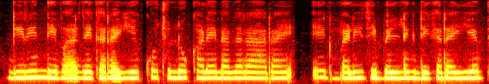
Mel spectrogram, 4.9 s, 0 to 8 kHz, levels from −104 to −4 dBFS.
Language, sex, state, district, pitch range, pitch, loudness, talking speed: Hindi, female, Madhya Pradesh, Bhopal, 215-225 Hz, 220 Hz, -13 LUFS, 220 wpm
